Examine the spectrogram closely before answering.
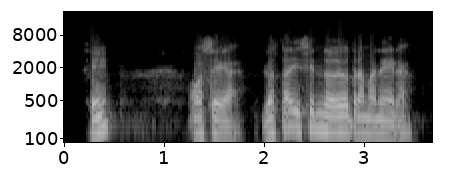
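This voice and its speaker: In an Argentine accent, a man speaks at medium pitch, the sound dry and close with no echo. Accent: Argentine Spanish (Rioplatense). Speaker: technical school teacher. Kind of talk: recorded lesson for students. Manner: hesitant with fillers.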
